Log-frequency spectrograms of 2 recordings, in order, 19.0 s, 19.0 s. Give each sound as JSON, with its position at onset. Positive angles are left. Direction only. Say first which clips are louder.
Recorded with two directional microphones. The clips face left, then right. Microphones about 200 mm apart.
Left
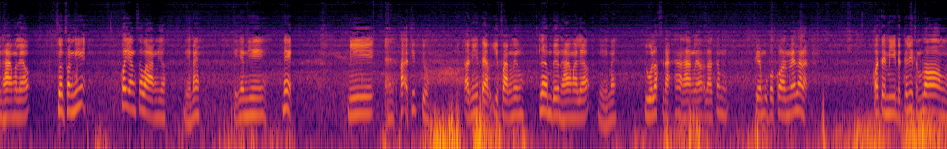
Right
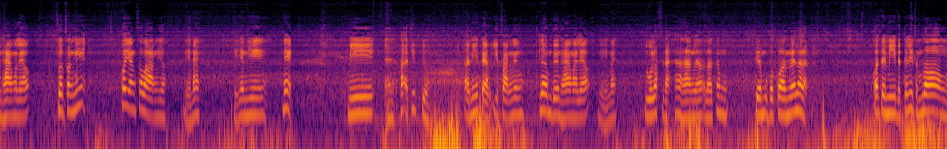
{"t": 0.0, "sound": "speech", "louder": "even", "side_deg": -5}
{"t": 7.0, "sound": "speech", "louder": "right 4 dB", "side_deg": -20}
{"t": 12.9, "sound": "speech", "louder": "right 2 dB", "side_deg": -10}
{"t": 17.4, "sound": "speech", "louder": "right 5 dB", "side_deg": -30}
